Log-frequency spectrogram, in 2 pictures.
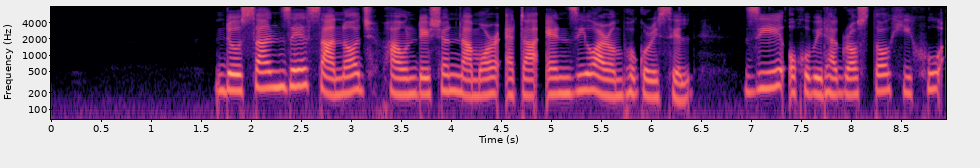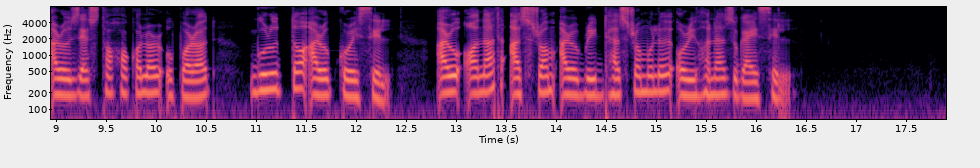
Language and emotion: Assamese, neutral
